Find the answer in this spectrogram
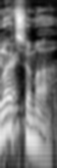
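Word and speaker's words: Lurtsema: Lersimer. Am I pronouncing that Lertzema. – Right? Lertzema. – Yes.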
